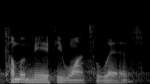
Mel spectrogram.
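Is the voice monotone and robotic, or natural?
natural. It is said in a natural speaking voice.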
